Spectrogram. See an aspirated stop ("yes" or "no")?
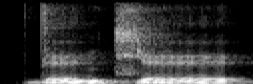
no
